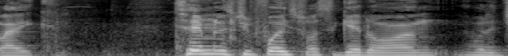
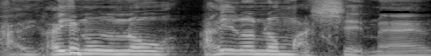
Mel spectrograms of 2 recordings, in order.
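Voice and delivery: mock irritated, offended, indignant griping; 2 semitones higher than usual. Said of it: "he got kinda pissed off".

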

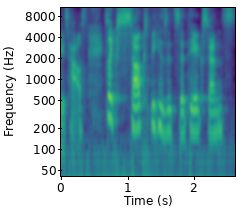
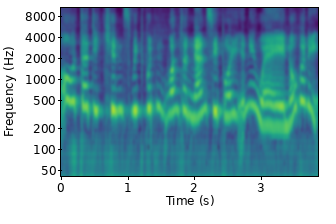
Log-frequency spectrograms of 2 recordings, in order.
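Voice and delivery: put-on voice pushed very high; 11 semitones higher, 3 dB louder than usual. Acting out the Dursleys answering teachers, sounding like Miss Piggy. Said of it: "I sound like Miss Piggy".

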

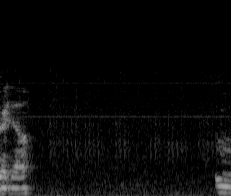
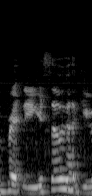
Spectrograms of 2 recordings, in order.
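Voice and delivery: ordinary talk, nothing marked

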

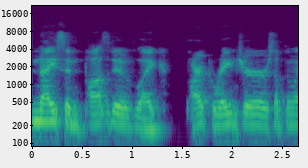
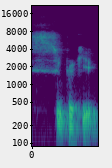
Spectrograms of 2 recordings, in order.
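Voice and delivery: hushed, breathy near-whisper, voice dropped right down; 10 dB quieter than usual. Calling the at&t girl super cute, speaking in a lowered, quiet voice. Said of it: "I have to lower my voice for this".

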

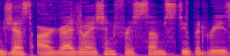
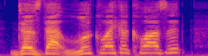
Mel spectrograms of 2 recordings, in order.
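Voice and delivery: raised, high, loud, angry voice; 8 semitones higher, 7 dB louder than usual. Retelling a woman who pointed to a room: imitating her raising her voice. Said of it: "she raises her voice at me and goes".

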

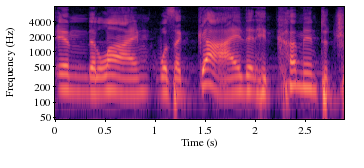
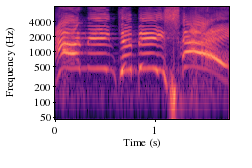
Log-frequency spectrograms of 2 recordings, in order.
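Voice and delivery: mock very high, loud bellowed shout; 5 dB louder than usual. Retelling how a big man dropped to his knees in church, retelling a bellow. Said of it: "he bellowed out".

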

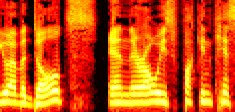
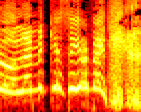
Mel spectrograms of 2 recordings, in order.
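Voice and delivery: put-on Italian-grandmother-sounding voice. Talking to the baby, sounding like an Italian grandmother. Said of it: "Totally sound like an Italian like a relative".

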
